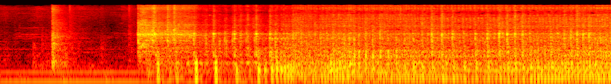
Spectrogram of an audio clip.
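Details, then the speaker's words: MBK Stunt two-stroke scooter, not started for six months, running after new spark plug, full carburetor cleaning and new vacuum hose; uneven rattling clatter on revving; mechanic suspects broken connecting rod bearings, unconfirmed. "Mais à mon avis, je pense que le scout aussi, il y a des roulements de bielle qui sont pétés parce que vu le bruit qu'il fait, pour moi, à mon avis, ça doit, il doit y avoir des roulements de bielle vu le bruit qu'il fait."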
